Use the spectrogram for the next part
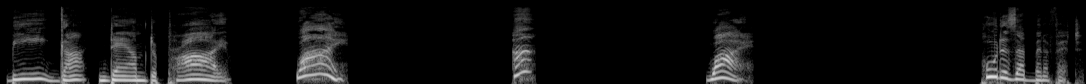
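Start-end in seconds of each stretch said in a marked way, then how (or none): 3.0-7.5 high challenging why. Real, not acted. Rhetorical challenge.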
